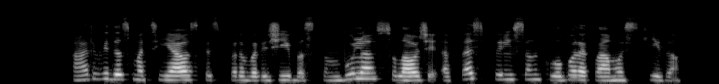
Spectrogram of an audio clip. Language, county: Lithuanian, Marijampolė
